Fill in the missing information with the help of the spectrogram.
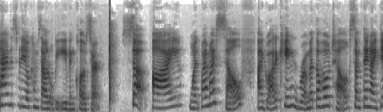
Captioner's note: clap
